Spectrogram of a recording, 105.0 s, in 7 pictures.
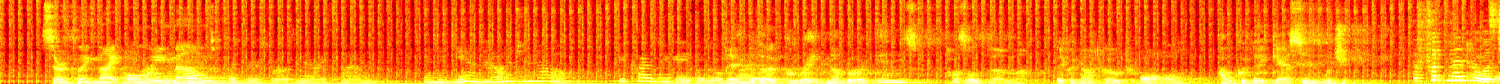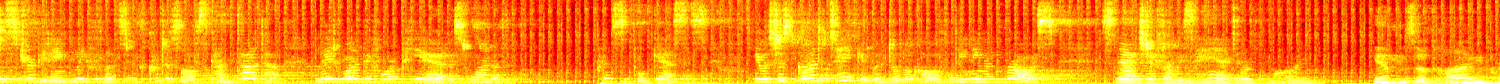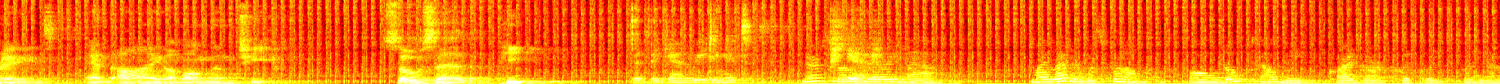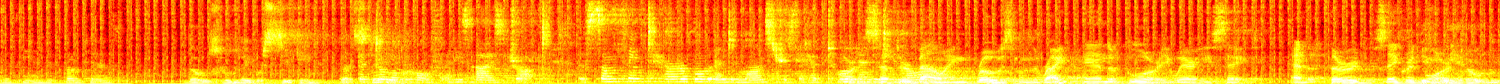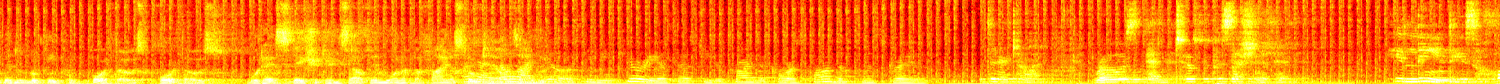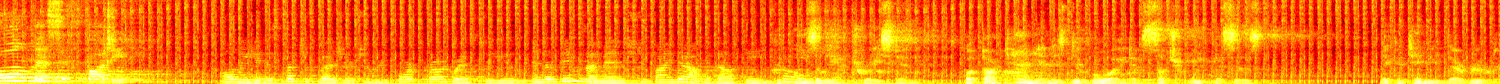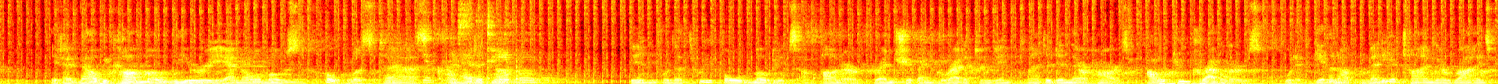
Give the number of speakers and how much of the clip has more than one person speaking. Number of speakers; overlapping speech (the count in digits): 4, about 8%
